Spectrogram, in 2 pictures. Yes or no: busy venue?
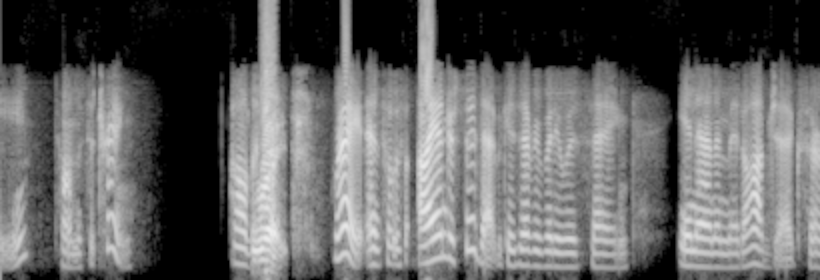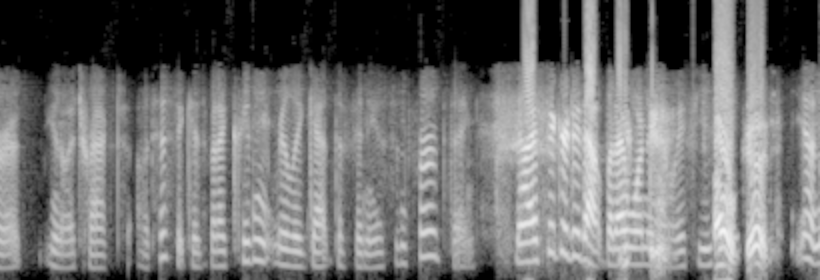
no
